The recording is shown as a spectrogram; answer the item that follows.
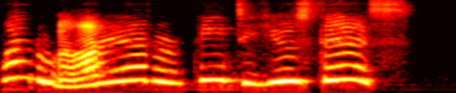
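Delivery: loud, high, squawky bird-like parrot voice. Speaker mimicking a schoolkid's complaint about schoolwork, in a parrot-like voice. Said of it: "Why did I sound like a parrot?".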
